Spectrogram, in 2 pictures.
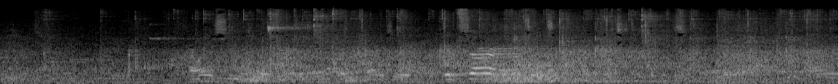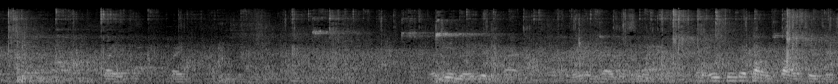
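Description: A crowd of young people chatters in a large echoing hall.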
